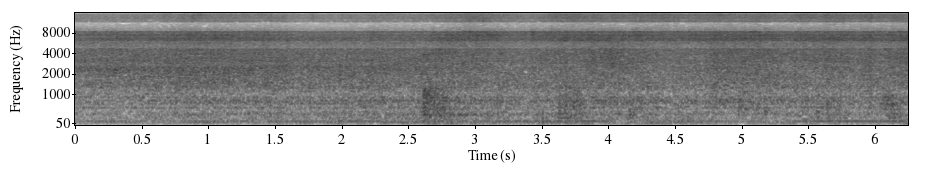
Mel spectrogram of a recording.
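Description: Tomatoes tossed into sautéing onions for a traditional brinjal curry, a loud continuous sizzle and hiss from the hot pan with faint stirring clatter, close and steady throughout with no talk.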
